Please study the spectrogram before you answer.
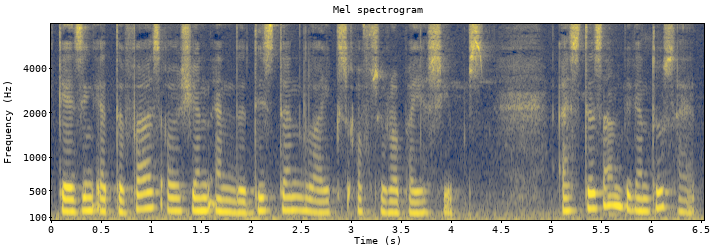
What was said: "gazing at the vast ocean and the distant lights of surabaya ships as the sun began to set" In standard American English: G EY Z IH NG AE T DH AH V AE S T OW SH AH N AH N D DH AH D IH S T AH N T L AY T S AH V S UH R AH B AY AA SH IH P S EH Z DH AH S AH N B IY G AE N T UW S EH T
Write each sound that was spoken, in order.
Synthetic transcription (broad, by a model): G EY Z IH NG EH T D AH F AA S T OW SH AH N AH N D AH D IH S T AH N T L AY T S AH F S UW R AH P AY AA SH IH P S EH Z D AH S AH N B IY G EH N T UW S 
